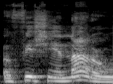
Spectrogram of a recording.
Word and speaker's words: aficionado: He was also a longtime hip-hop aficionado. Hold on. Because I do not want to mispronounce this word. Aficionado is what it is, but let's make sure.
